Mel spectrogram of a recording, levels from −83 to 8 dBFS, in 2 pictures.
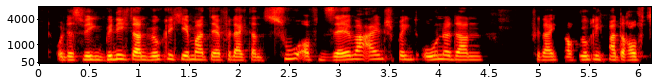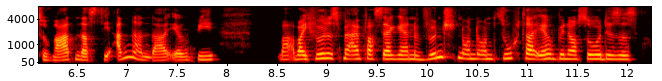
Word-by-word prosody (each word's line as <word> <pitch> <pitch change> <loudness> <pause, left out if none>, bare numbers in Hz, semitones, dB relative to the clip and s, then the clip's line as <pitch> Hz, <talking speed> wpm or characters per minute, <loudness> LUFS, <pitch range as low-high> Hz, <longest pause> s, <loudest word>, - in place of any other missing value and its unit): und 170 - -4
deswegen 185 +1 +2
bin 200 +1 +3
ich 220 -2 +3
dann 185 -2 +7
wirklich 195 +3 -1
jemand, 195 -2 +3
der 180 - +4
vielleicht 175 -2 -1
dann 170 -2 -2
zu 235 +8 -2
oft 185 -1 -4
selber 185 +6 +4
einspringt, 205 -1 -3
ohne 210 +3 0
dann 185 -1 +1 0.5
vielleicht 180 -1 -2
auch 170 0 -5
wirklich 195 +1 -2
mal 185 - +4
drauf 180 +2 +1
zu 180 -1 -7
warten, 185 +5 +2
dass 170 -1 0
die - - -7
anderen 290 - -2
da 160 +1 -3
irgendwie 190 +4 -5 0.6
ma 205 0 -7
aber 215 - +3
ich 215 +1 -2
würde 255 +2 +4
es 265 +1 -6
mir 240 - -1
einfach 230 +1 0
sehr 220 -1 +1
gerne 215 -2 -2
wünschen 315 +3 +1
und 235 -1 -3
und 225 -1 -4
suche 255 +2 -4
da 240 - +5
irgendwie 235 +2 +1
noch 225 -1 0
so 230 +1 +2
dieses 210 -2 -2
205 Hz, 225 wpm, -25 LUFS, 185-225 Hz, 0.6 s, dann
